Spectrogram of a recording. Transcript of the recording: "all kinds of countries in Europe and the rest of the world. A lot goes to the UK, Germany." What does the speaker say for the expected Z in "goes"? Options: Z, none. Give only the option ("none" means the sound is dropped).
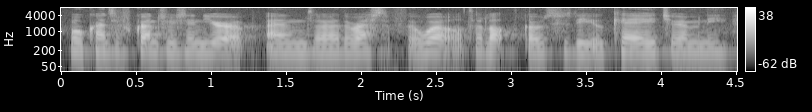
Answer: none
